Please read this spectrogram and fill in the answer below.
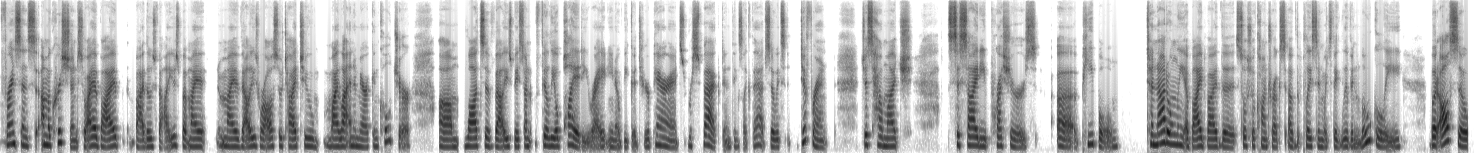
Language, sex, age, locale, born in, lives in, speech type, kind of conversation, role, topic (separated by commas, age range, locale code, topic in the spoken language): English, female, 30-34, en-US, United States, United States, conversation, podcast, host, In what ways do your personal values shape the decisions you make in everyday life?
